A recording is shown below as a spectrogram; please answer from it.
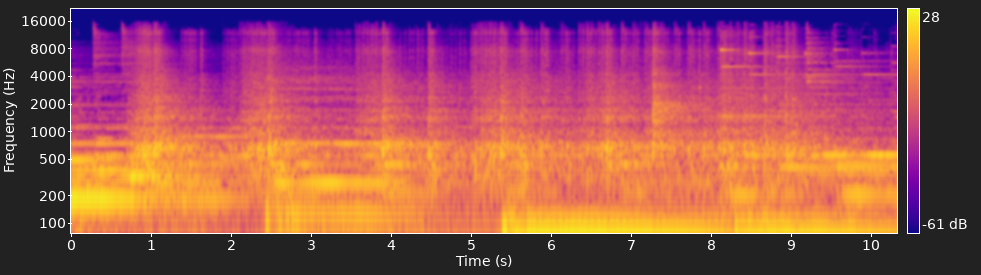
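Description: Indoor percussion ensemble playing: marimbas and other mallet keyboards over drums and cymbals. A deep sustained bass note comes in about halfway through, and short high bell-like notes sound near the end.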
